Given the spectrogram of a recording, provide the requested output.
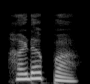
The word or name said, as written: ಹಾಟಿಪ್ಪೆ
